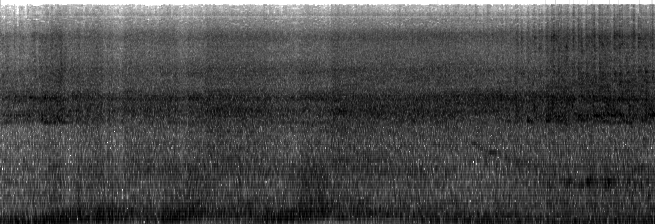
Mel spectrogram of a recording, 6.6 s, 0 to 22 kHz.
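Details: 1932 Ford Hi-Boy roadster, 265 CID S.C.O.T.-blown flathead V8 with '49 Merc rods and S.C.O.T. 404 cam, in neutral, idling and revving: deep, even rumble rising and falling smoothly, no ticking or knocking; healthy.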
